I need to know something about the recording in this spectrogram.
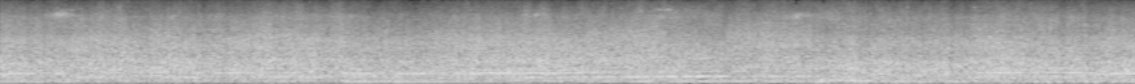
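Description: Several other race car engines drone nearby.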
